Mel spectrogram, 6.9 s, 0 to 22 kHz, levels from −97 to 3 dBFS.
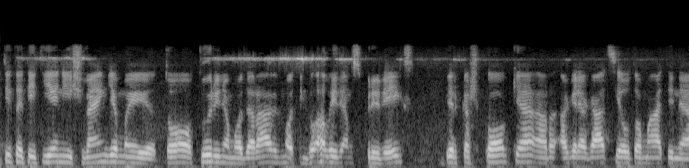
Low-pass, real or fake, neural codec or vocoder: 7.2 kHz; real; none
